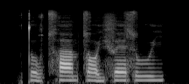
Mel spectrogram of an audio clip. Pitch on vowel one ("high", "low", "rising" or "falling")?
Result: low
